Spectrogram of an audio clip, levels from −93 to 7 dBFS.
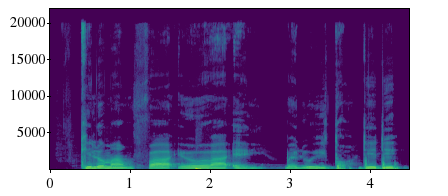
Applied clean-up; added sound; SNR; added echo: none; Bass drum; 1 dB; none.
